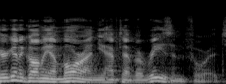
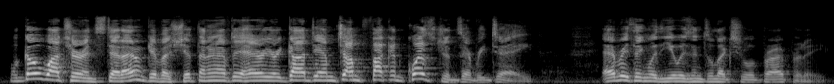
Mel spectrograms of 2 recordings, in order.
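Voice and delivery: angry rant; 5 semitones higher, 4 dB louder than usual. Real, not acted. Ranting back at a chat viewer.

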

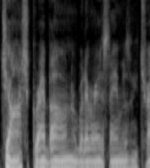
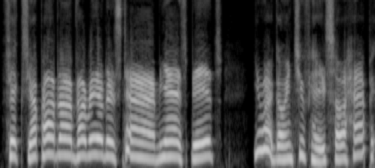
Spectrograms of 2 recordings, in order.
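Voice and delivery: very high, loud, slowed syrupy cheer; squealing overeager agent; 5 dB louder than usual. Retold or imitated. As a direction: shriek false delight at the customer. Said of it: "She said".

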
